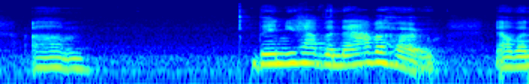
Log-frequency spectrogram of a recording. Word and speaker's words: Navajo: then you have the navajo now the navajo um again you can see it's spelt with the j but it's pronounced with h and so it's sometimes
